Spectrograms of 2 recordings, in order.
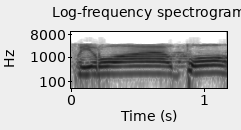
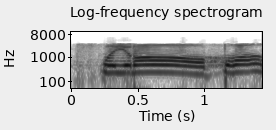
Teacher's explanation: را پر علامت زبر کی ہے اور اس میں تفخیم ہوگی پر پڑھا جائے گا، اس وجہ سے الف مدہ جو ہے یہ بھی پر پڑھا جائے گا · Shown in: second take · یعنی اس کو صراط یوں نہیں پڑھیں گے بلکہ صراط یہ الف بھی پر پڑھیں گے.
